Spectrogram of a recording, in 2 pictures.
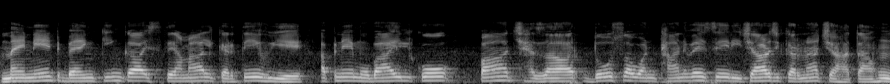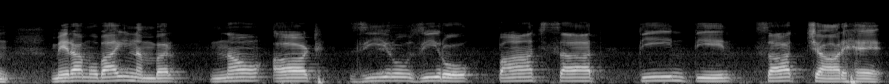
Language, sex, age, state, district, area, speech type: Urdu, male, 18-30, Uttar Pradesh, Saharanpur, urban, read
